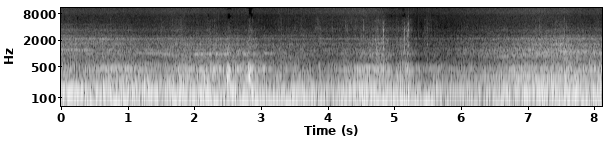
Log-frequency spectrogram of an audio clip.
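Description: Subaru Impreza WRX's turbocharged flat-four engine pulling under throttle, heard from inside the cabin while the car corners on track. The engine note dips briefly about five seconds in, then picks up again.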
